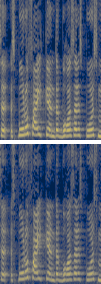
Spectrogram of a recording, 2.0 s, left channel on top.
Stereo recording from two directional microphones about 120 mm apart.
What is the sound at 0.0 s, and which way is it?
A woman's voice, 40° left (ahead or behind).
